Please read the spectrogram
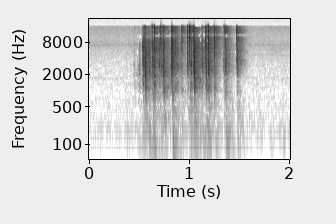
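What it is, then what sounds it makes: Mechanical keyboard with plastic keycaps. A black backlit mechanical keyboard with plastic keycaps is typed on by fingertips at a moderate pace. The result is a quick run of bright, clicky keystrokes with a short, dry ring, lasting about a second between silences.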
